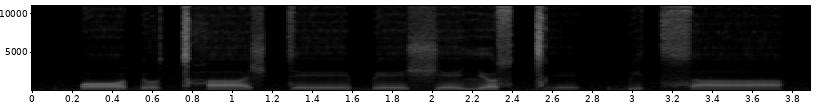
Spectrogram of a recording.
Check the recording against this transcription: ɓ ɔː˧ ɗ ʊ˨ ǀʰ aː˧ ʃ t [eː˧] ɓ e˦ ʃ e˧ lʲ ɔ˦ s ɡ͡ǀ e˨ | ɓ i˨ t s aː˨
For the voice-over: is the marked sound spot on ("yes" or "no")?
yes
